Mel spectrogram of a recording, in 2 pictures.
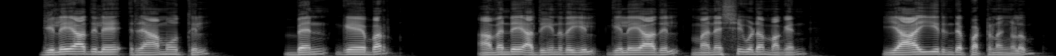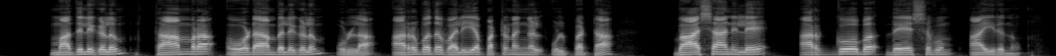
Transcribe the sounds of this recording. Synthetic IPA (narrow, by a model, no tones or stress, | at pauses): ɡilɐjaːðile̞ɾaːmo̞ːt̪ːil | be̞nɡe̞ːbɐr | ɐʋɐnde̞ɐd̪ʱiːnɐðɐjilɡilɐjaːðilmɐnɐɕɐjuɽemɐɣɐn | jaːjiːɾinde̞pɐʈːɐɳɐŋːɐɭumː | ɐðiluɣɐɭumt̪aːmrɐo̞ːɽaːmbɐluɣɐɭumuɭːɐːrubɐðɨʋɐlijɐpɐʈːɐɳɐŋːɐɭuɭpeʈːɐ | bʱaːɕaːnile̞ | ɐrɡo̞ːbɐd̪e̞ːɕɐʋumaːjiɾunːu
